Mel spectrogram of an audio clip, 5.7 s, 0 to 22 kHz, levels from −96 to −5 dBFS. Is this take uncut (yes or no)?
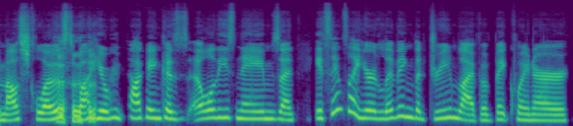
yes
